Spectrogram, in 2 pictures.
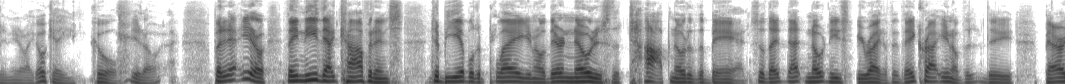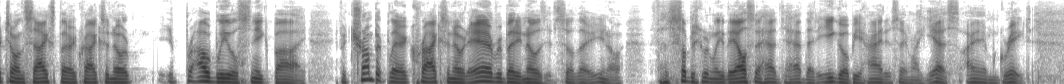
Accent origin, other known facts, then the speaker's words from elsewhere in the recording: Deep South, United States; with all the soul music records that I grew up in the Deep South, you know, I knew who … was.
